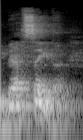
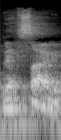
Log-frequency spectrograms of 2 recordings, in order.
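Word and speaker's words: Bethsaida: say those with me Betha or Beth cider depending on how you pronounce it and The Story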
